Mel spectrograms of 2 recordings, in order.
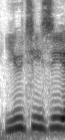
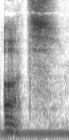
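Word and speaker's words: Utz: like narrator is like, "Hey, you found some UTC all naturatural multicolored potato chips." Uh, dude, uh, it's pronounced UTS.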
